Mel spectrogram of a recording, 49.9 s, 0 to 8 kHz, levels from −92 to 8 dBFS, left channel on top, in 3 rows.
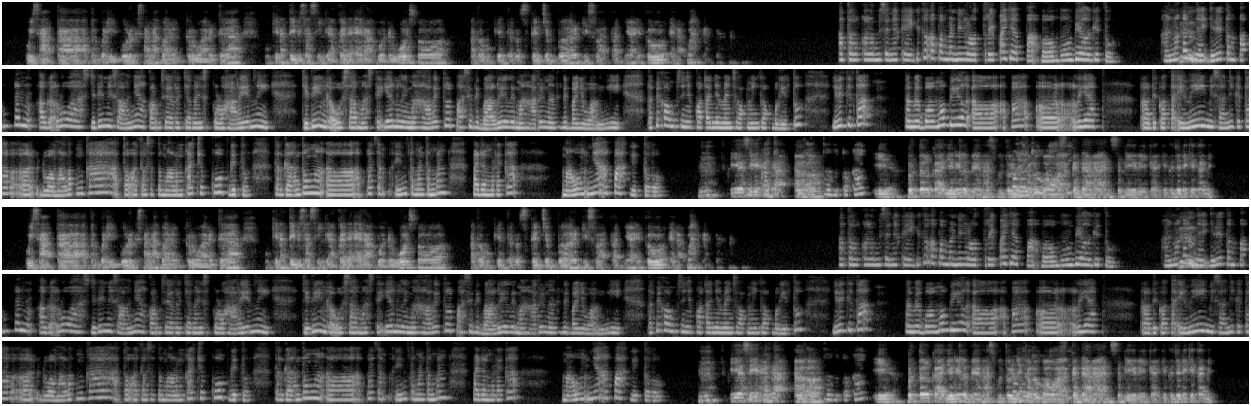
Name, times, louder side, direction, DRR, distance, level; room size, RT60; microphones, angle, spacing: voice 1, 0.3-5.9 6.2-9.4 15.7-16.0 42.5-44.2 44.9-49.4, right 1 dB, 40° right, 0.9 m, -28 dB
voice 2, 11.2-14.9 15.4-28.2 28.7-40.4 40.7-42.1 43.4-43.5 44.0-44.8 46.7-47.5, left 5 dB, 60° left, 0.3 m, -28 dB
2.9 x 2.5 x 2.3 m
head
